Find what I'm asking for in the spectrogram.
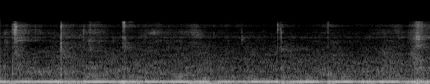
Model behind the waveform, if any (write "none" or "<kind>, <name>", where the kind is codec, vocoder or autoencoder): codec, SNAC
